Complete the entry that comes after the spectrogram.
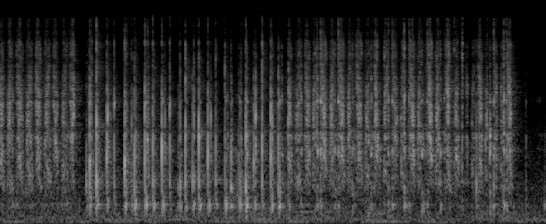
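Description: Long fingernails rub and scratch the thin end flap of an opened printed paperboard box held on its side. A quick run of dry, crisp scratching strokes, bright and papery with little low end, goes on steadily for about six seconds, then stops, leaving faint quiet.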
